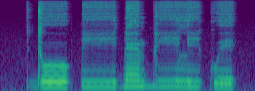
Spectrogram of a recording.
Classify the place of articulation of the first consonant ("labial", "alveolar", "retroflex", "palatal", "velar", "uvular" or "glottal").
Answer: alveolar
